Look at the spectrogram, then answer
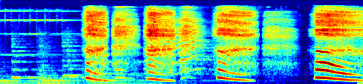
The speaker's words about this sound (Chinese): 小鸡墩墩拍着自己的胸口，大声的喘气。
